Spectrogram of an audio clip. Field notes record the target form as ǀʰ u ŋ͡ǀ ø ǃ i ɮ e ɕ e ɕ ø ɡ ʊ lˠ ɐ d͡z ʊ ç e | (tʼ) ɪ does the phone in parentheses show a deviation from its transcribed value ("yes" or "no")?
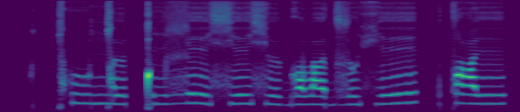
yes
